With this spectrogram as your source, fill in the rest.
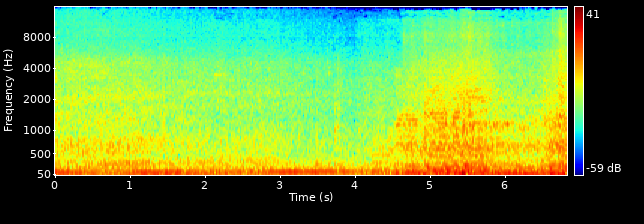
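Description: Heavy truck engines rumble as trucks drive past close by.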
